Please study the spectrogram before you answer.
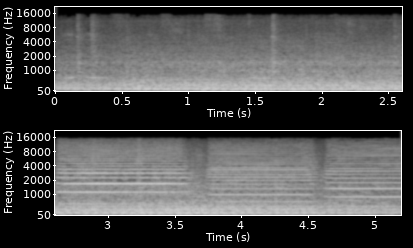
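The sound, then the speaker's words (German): A bus climbs the Maloja mountain pass with a low engine drone, then sounds three sustained horn notes one after another, each at a different pitch, ringing loudly over the engine. “Der Bus quält sich auf den Maloja-Pass.”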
